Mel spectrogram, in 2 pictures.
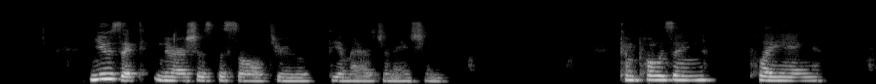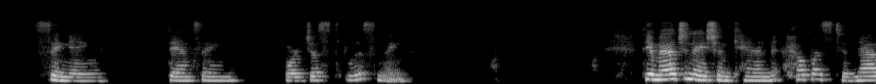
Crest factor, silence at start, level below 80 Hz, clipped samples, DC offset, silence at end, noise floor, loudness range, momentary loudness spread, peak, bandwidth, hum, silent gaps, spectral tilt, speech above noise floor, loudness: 18 dB; 0.9 s; -72 dBFS; under 0.1%; under 0.1%; 0 s; -84 dBFS; 10 LU; 14 LU; -4 dBFS; 8 kHz; none; none; -7 dB/octave; 63 dB; -22 LUFS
